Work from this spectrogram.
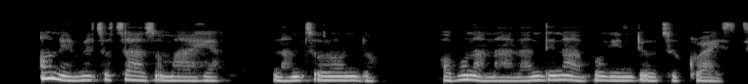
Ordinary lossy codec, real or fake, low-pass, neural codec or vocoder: none; real; 7.2 kHz; none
